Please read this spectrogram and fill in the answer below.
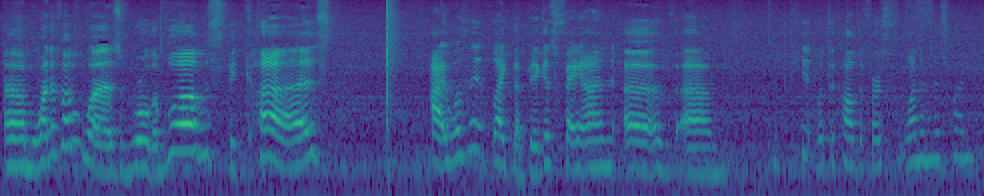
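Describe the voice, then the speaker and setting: A woman's voice: a little high, animated, slow pace, slight background noise, rough recording. A woman book vlogger chatting casually to viewers, gushing and rambling as she searches for words.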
